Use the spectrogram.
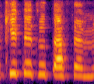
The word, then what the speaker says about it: Kite Tout Afem: So Kite Tout Afem, meaning leave all my things here.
